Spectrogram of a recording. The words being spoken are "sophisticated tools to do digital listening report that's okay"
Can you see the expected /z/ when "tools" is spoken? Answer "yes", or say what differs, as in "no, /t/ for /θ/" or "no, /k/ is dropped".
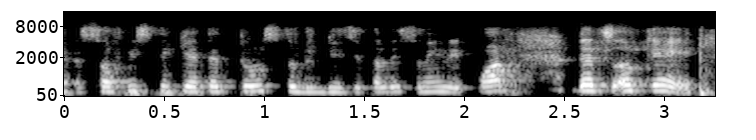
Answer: no, /s/ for /z/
